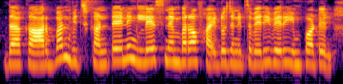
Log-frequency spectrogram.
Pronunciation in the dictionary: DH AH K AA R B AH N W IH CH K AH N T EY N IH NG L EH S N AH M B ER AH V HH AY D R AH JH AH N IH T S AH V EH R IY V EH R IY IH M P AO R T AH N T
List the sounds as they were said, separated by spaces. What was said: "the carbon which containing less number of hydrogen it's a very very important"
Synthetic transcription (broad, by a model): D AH K AA R B AH N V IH CH K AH N T EY N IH NG L EH S N AH M B ER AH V HH AY D R AH JH AH N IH T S V EH R IY V EH R IY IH M P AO R T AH N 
